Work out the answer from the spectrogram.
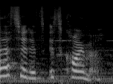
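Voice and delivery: usual speaking voice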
